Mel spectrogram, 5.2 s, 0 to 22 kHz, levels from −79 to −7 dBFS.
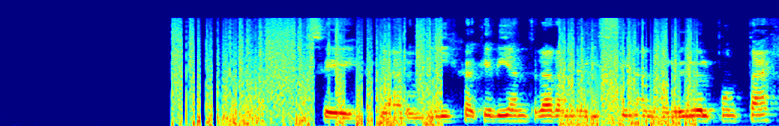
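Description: An irregular burst of crackle and scratching breaks into the speech from 1.15 to 2.95 s, then returns from 3.73 to 4.65 s. Both are loose connector crackle. A worn or dirty contact in the signal path is shifting, making and breaking the circuit many times in quick succession. Each break chops the signal, and any DC sitting on the line turns every reconnection into a small pop, which produces the rough, uneven texture heard in both bursts.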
